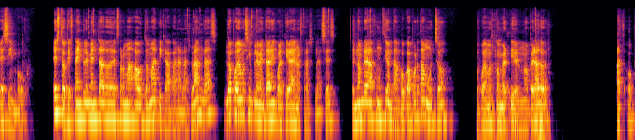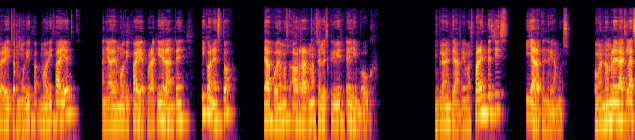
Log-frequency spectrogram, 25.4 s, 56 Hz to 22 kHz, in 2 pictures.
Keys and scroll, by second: 10.8 alt+Return, 19.0 alt+Return.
